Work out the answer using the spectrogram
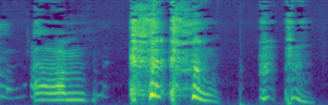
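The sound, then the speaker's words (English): A person coughs and clears their throat as if choking. A drawn-out voiced sound comes first, followed by a run of harsh, rasping coughs and a few shorter ones at the end. “excuse me as I choke on that throat chakra”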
